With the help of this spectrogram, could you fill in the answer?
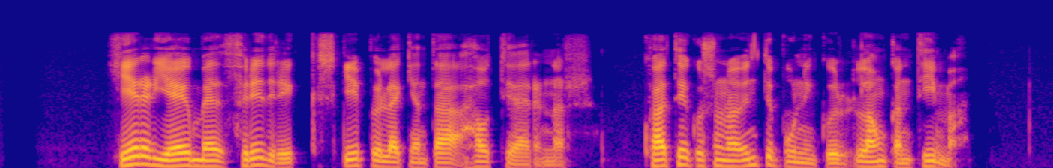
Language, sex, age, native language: Icelandic, male, 50-59, Icelandic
